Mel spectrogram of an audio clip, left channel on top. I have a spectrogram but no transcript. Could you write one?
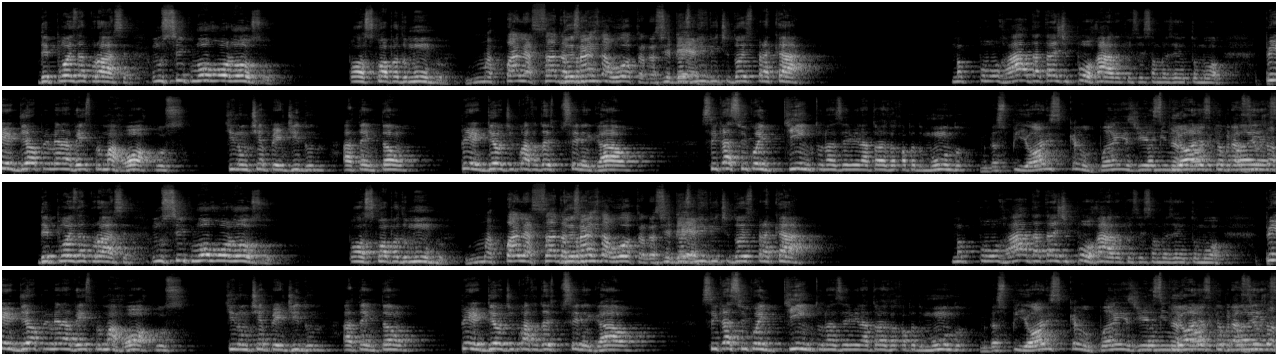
Depois da Croácia, um ciclo horroroso pós-Copa do Mundo. Uma palhaçada atrás da outra da CBF. De 2022 para cá. Uma porrada atrás de porrada que a seleção brasileira tomou. Perdeu a primeira vez para o Marrocos, que não tinha perdido até então. Perdeu de 4-2 para o Senegal. Se classificou em quinto nas eliminatórias da Copa do Mundo. Uma das piores campanhas de eliminatórias que o Brasil já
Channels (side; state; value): both; normal; correlation 0.37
